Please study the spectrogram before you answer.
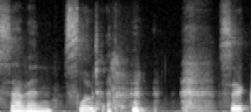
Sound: chuckles

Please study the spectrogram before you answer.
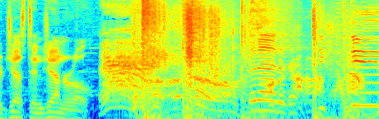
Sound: various grunts of pain

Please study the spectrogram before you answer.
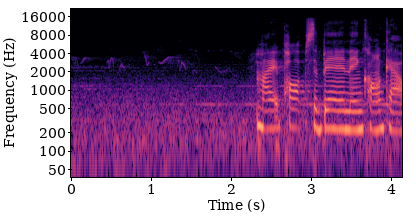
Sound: birds twittering

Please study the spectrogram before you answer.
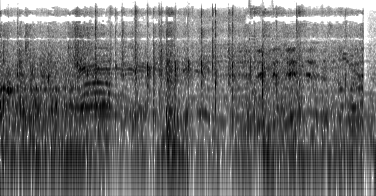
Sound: young men cheering

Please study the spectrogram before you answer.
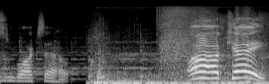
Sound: wither spawns, explosions

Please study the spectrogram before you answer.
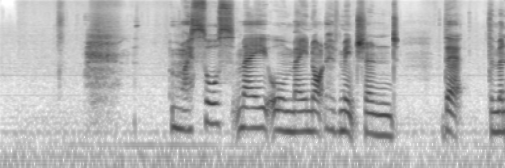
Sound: sighs

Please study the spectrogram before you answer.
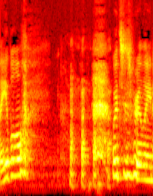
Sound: laughing

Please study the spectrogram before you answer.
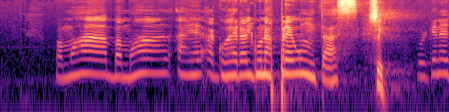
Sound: speaking in foreign language

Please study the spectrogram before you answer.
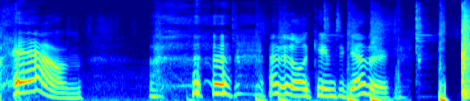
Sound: laughs

